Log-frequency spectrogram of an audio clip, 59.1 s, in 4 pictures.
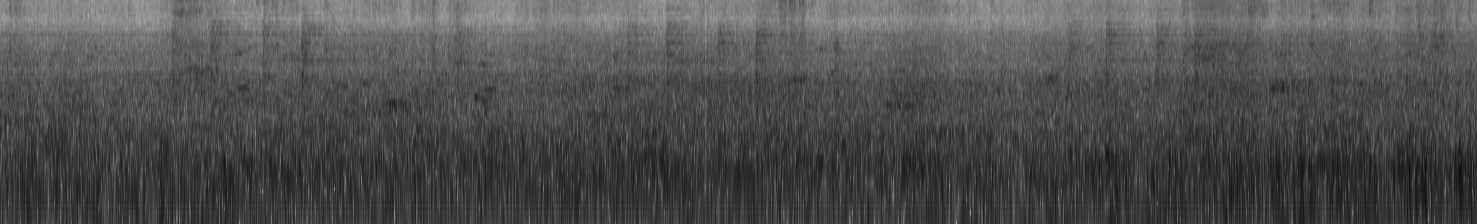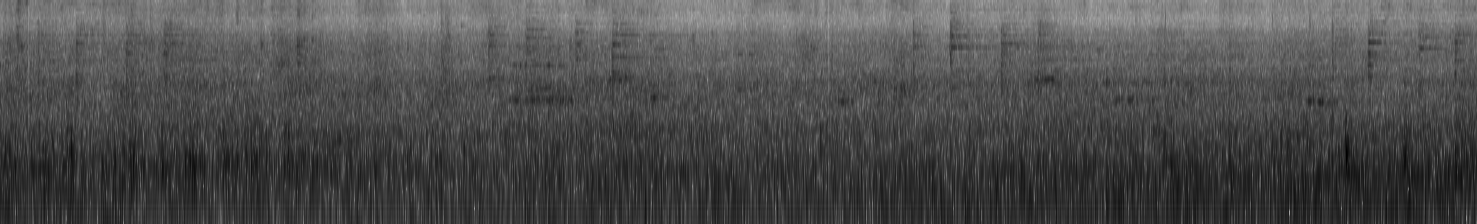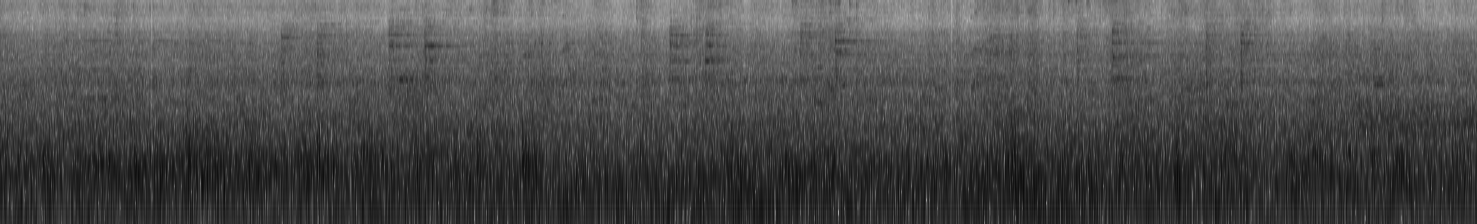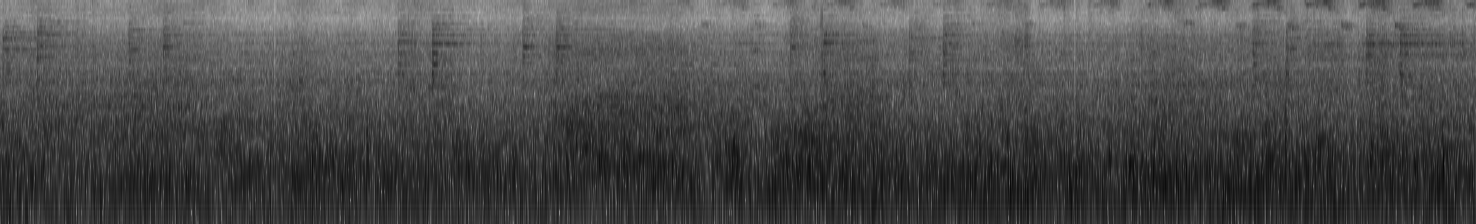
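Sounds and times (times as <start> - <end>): freight train wheels rumbling: 0.0 - 59.0
wheels clacking over rail joints: 0.0 - 59.0
high wheel squeal: 54.7 - 59.0.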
